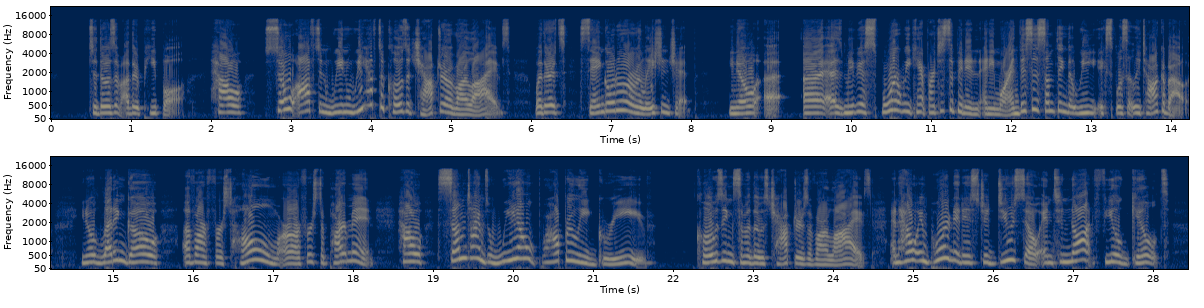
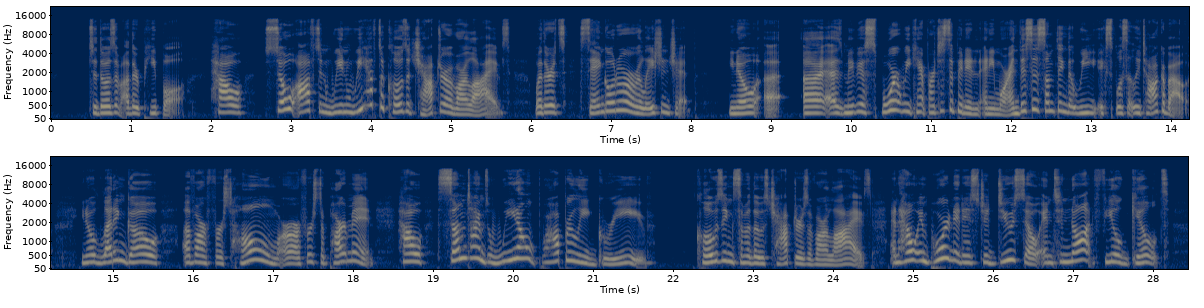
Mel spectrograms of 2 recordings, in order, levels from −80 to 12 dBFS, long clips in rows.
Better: second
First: distortion; slight; 8% of the sound clipped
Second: none

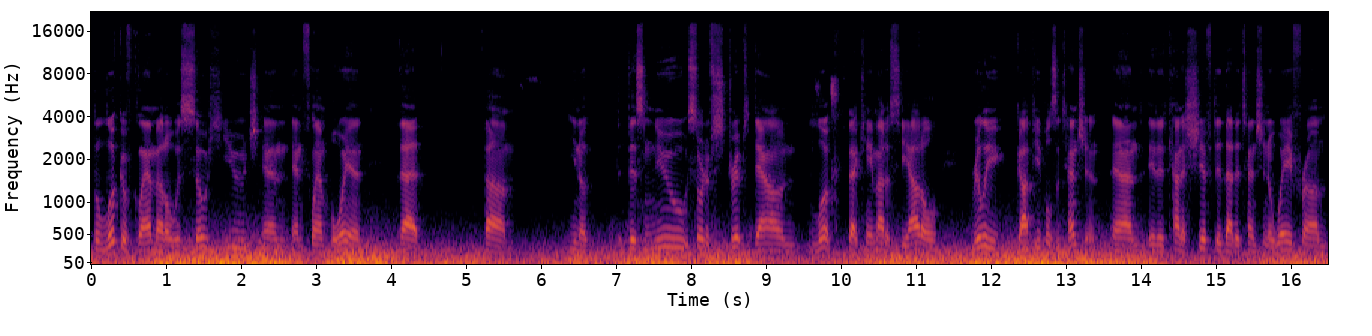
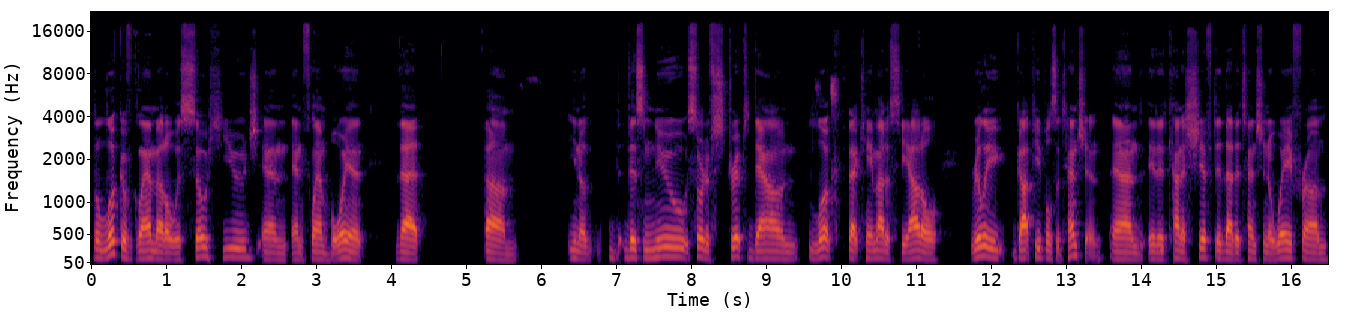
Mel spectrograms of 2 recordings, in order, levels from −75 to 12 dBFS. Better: second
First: low rumble; loud; throughout; 9 dB below the speech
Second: none

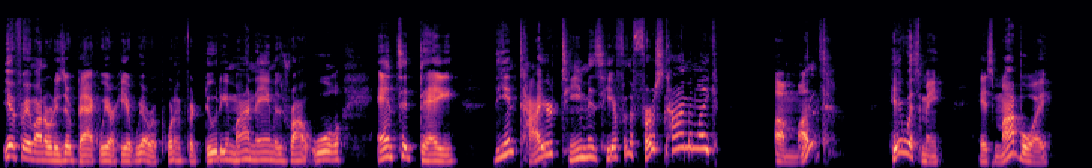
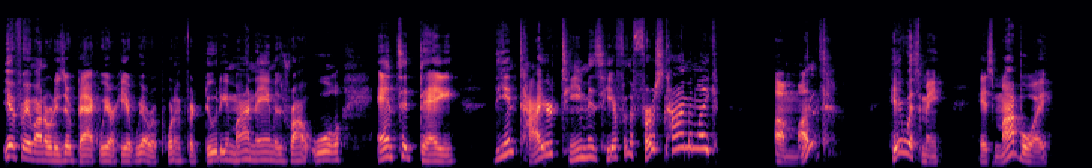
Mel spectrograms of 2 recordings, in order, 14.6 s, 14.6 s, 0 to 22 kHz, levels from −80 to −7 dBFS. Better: first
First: none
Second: thin; somewhat; fading below 550 Hz

